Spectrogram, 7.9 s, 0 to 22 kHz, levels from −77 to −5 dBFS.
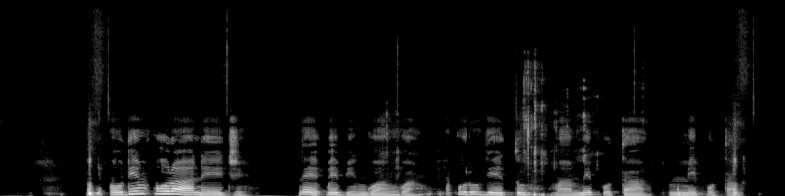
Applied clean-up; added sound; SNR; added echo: neural mask model Resemble Enhance denoiser.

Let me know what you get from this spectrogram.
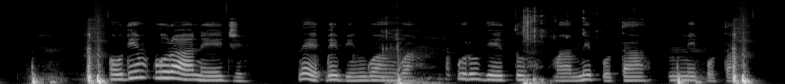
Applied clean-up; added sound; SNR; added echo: classical method log-MMSE.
